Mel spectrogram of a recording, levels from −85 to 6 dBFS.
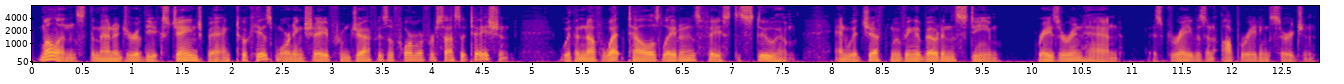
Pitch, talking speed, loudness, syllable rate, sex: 95 Hz, 215 wpm, -20 LUFS, 6.0 syllables/s, male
